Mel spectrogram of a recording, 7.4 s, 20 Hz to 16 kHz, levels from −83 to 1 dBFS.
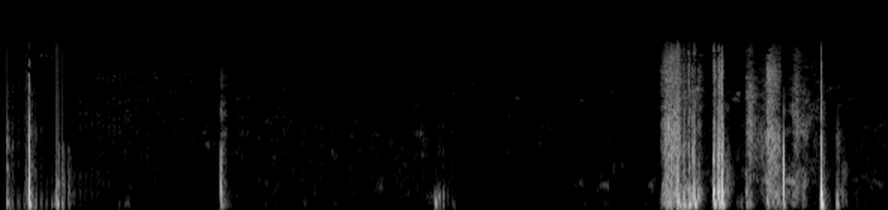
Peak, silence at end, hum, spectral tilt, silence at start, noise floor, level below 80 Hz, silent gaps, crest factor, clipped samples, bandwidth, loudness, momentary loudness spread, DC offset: -2 dBFS; 0.55 s; none; -6 dB/octave; 0.05 s; -78 dBFS; -54 dBFS; none; 30 dB; under 0.1%; 7.6 kHz; -26 LUFS; 25 LU; under 0.1%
